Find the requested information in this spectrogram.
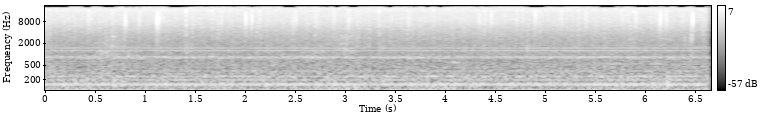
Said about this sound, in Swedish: så känns det som att de där flygplanen när de kommer förbi att han kommer aldrig hinna till flygplatsen när han låter så mycket redan här. Han kommer landa plask mitt i klostret.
